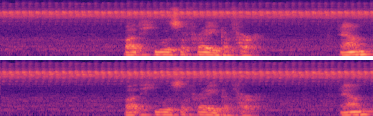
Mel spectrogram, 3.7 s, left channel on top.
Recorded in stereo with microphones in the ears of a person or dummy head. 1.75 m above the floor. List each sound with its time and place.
0.0 s an insect: centre (ahead or behind), 1.4 m
1.2 s a man speaking: 75° left (ahead or behind), 2.5 m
